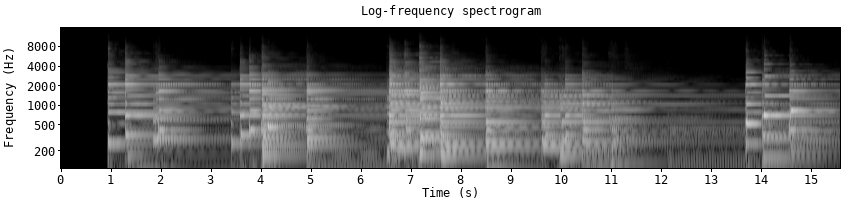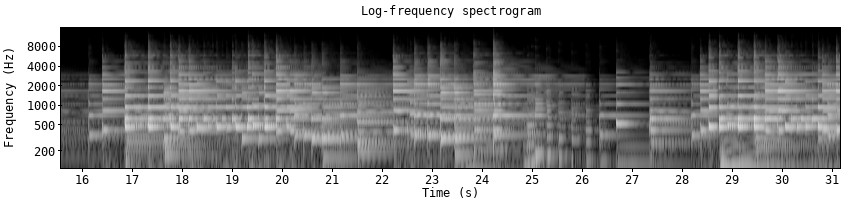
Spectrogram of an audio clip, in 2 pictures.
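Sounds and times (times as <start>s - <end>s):
Steinway B grand piano: 1.0s - 31.1s.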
